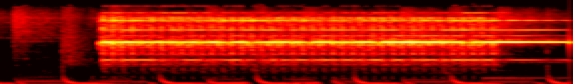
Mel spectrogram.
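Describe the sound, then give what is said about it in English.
A retro telephone ringtone: a loud, rapid metallic bell trill that rings steadily for about two seconds with bright, shrill overtones, then stops abruptly. No one speaks. “Gives you a really, really strong urge when your phone rings to pick up and go, ahoy, hoy.”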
